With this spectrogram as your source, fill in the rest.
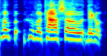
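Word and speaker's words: ὑποτάσσω: And the verb hupotasso, I'm pronouncing H here because that's the way it is in the Greek.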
